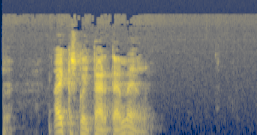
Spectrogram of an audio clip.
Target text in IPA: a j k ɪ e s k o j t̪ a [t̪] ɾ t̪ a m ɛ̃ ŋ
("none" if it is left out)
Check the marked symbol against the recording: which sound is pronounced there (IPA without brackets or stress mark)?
none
